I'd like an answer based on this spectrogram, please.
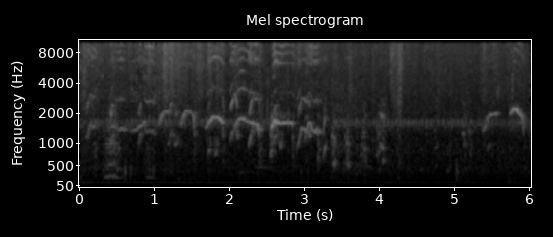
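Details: Miniature Pinscher puppies, 4.5 weeks old, playing together indoors: a busy overlapping chorus of thin, high, arching whimpers and squeaky yips, about two per second from several pups at once.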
